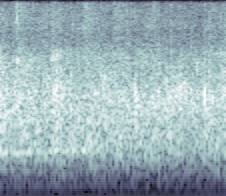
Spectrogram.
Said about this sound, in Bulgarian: О, ако ръкопляскаш, ръкопляскай, като че ръкопляскаш на Господ.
